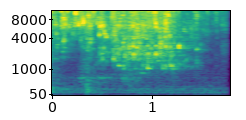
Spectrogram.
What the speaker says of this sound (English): So I'm going to put it in a pot.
